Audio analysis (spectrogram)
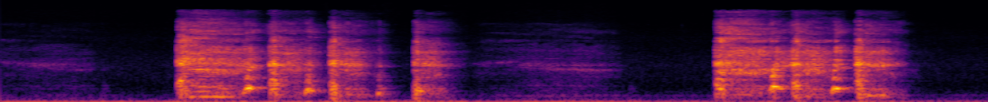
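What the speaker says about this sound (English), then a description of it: "The cough is brilliant." A short fit of several harsh coughs, then a pause and another burst of three or four coughs, close and loud.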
